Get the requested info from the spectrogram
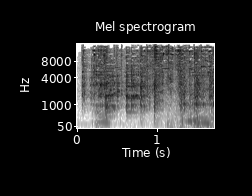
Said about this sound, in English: Why are dishes breaking? No one said the name! Oh, why? They keep breaking!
